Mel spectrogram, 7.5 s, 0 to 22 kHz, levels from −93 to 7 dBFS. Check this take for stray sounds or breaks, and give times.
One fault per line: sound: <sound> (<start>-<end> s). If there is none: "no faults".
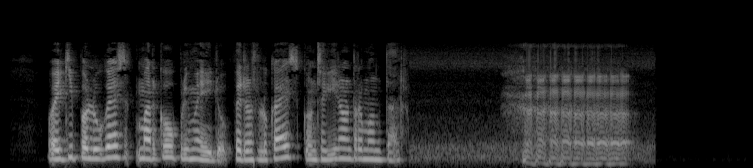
sound: laugh (5.0-6.4 s)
